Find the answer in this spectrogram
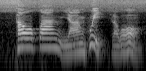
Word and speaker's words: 韬光养晦: 이 도광양회는 중국 발음으로 하면 타오광양후이라고 뭐 글자 그대로 해석하면 도광양회.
